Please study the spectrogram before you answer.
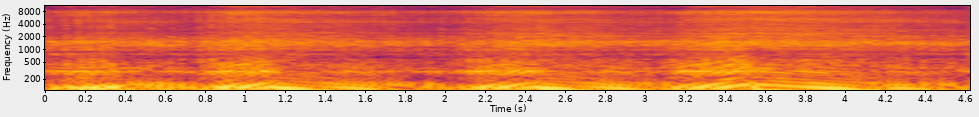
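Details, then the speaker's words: Honda CRF70F with a new aftermarket (eBay) top end, restored: single cylinder blips up smoothly and drops straight back to a steady, even idle; crisp, healthy rev and return to idle. "it just drops right back down to an idle great little bite so i'm glad that it went together so nice"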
